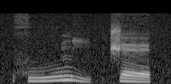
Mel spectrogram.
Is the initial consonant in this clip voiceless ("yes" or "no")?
yes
